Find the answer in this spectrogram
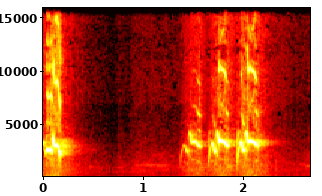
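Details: Sooty-headed bulbul giving a loud, sharp lure call: one harsh chirp burst, a pause, then a quick run of three or four rasping, scratchy notes.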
